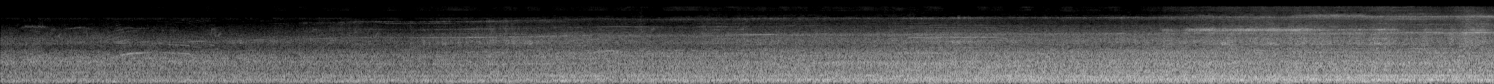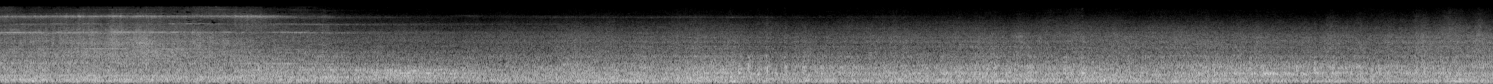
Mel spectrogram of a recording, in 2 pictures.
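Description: DB Class 232 diesel locomotive approaching and passing, hauling empty ballast hopper wagons; its engine and rumble grow steadily louder over the first dozen seconds. High wheel squeal is heard on the curve as the locomotive passes. The empty hopper wagons then rumble and clatter by.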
